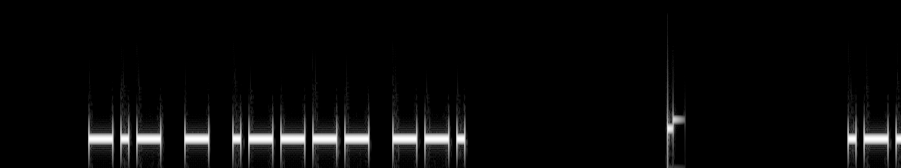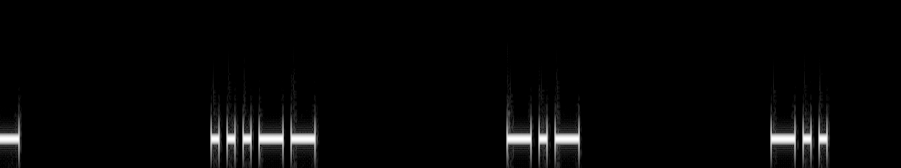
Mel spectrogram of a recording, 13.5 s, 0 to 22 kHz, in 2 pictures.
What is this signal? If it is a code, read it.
Morse code, heard as a keyed tone, about 20 wpm, spaced as for 9 wpm, 700 Hz. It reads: KT1G W3KD
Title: USA Call Signs - 4 Characters - 8x Character Spacing - 20wpm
